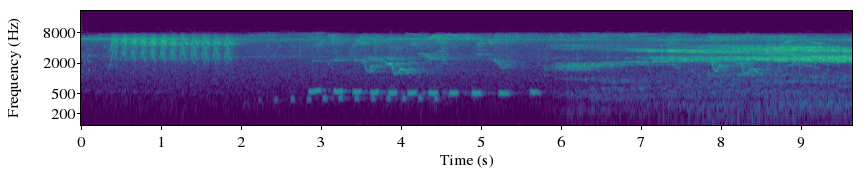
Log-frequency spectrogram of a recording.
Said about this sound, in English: Careful! The screech of the siren vines is an auditory hypnotoxin.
